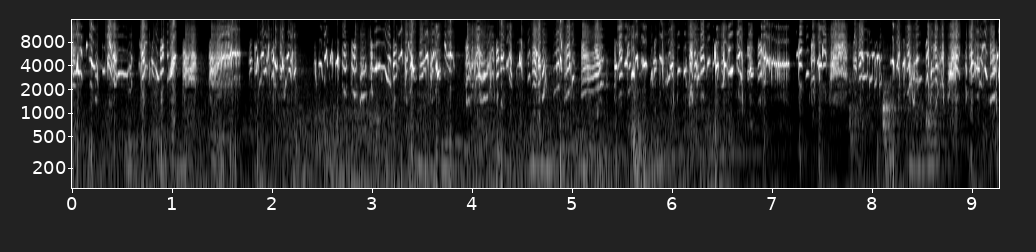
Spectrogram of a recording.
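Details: Long, rambling song of the red-fronted serin (G'ir-G'ir): energetic, high-pitched twitters and trills pour out in near-continuous phrases with only a few short breaks.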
